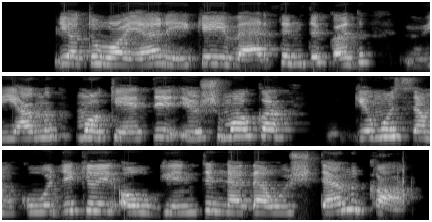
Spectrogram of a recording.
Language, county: Lithuanian, Klaipėda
